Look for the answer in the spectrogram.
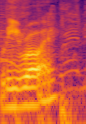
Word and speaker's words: Leroy: You remember me, Keith Leroy? Sure I do. Last name accented on the first syllable.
